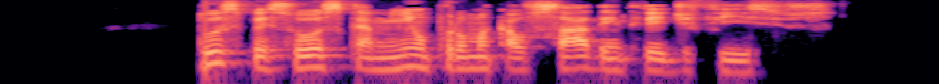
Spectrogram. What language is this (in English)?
Portuguese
